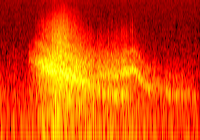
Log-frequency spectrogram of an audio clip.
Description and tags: A mouth sound recorded on portable cassette deck with Fast Forward activated.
